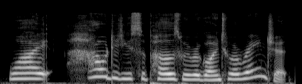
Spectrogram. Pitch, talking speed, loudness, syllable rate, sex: 260 Hz, 220 wpm, -18 LUFS, 6.8 syllables/s, female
